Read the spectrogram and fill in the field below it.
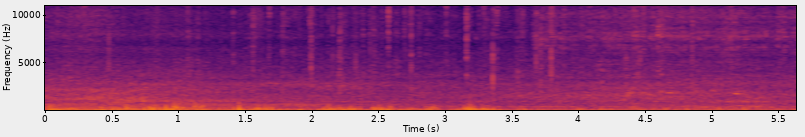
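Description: Bicycle tyres rumble over paving stones.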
